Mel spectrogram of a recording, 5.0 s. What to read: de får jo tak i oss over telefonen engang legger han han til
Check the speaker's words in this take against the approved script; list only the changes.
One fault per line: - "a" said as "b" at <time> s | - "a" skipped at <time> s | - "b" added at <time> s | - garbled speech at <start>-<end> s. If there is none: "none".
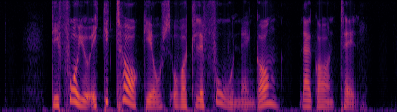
- "ikke" added at 1.1 s
- "han" skipped at 4.2 s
